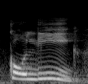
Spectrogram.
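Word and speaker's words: colleague: stop हो जाना है उसकी प्रोनंसिएशन क्या है कॉलीग जो इंग्लिश में सी साउंड है ना वो के साउंड होती है ओके इंग्लिश में जो सी इज के कॉलीग इसको सेंटेंस में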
